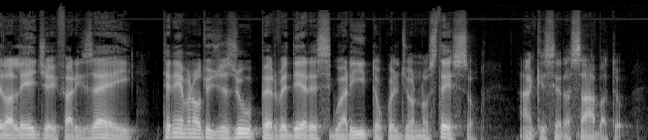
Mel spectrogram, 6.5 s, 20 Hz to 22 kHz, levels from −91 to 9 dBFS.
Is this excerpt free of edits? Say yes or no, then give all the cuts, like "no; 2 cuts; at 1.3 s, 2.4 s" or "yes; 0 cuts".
no; 3 cuts; at 2.0 s, 3.3 s, 5.0 s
